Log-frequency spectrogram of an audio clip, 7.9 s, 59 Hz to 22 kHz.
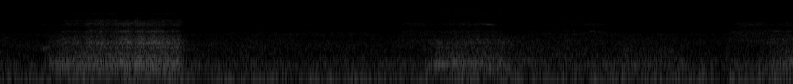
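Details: Eight-month-old Chihuahua named 招財, born 25 August 2024, snoring while asleep; two broad breathy snore bursts, one long around the first two seconds and another near the middle, with quieter rasping breaths between them indoors.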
